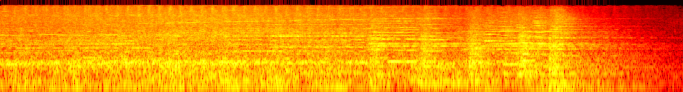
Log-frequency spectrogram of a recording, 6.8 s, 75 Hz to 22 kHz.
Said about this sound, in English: How long until takeoff? 7 minutes, sir. Just warming up the engine.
